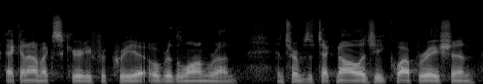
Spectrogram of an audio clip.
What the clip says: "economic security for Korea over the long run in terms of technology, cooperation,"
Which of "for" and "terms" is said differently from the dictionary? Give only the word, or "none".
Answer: none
